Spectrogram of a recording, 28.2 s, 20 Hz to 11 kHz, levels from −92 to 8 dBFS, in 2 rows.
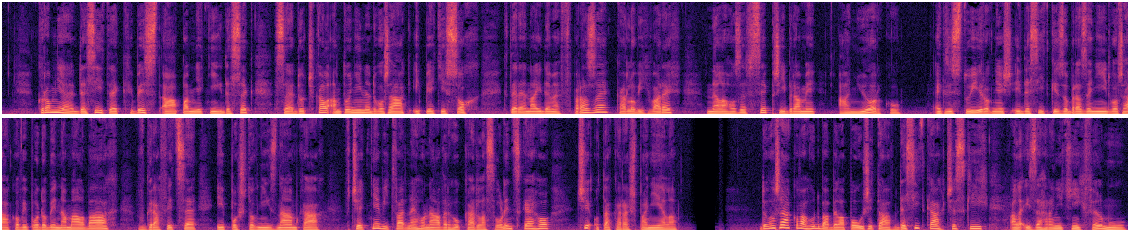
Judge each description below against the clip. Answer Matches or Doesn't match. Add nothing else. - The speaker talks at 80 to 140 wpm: Matches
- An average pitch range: Matches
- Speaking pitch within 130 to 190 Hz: Matches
